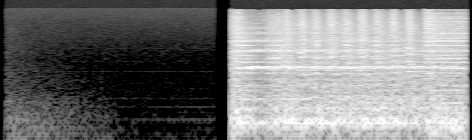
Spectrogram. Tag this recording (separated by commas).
Music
